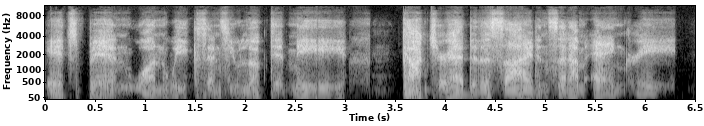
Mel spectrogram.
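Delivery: low, growling, breathy half-whispered voice. Acting out a recorded message a woman plays back, in a low growling voice. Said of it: "in a low, growling voice just saying".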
